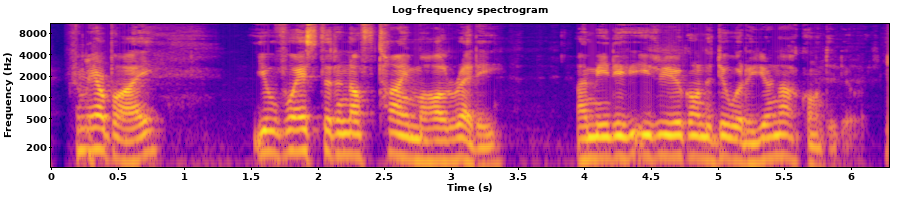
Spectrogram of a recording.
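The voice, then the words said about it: Exaggerated Cork accent, coach impression. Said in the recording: “he was doing an impression of his old Cork coach ... parodying the Cork accent to a certain extent ... Tony Walsh”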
